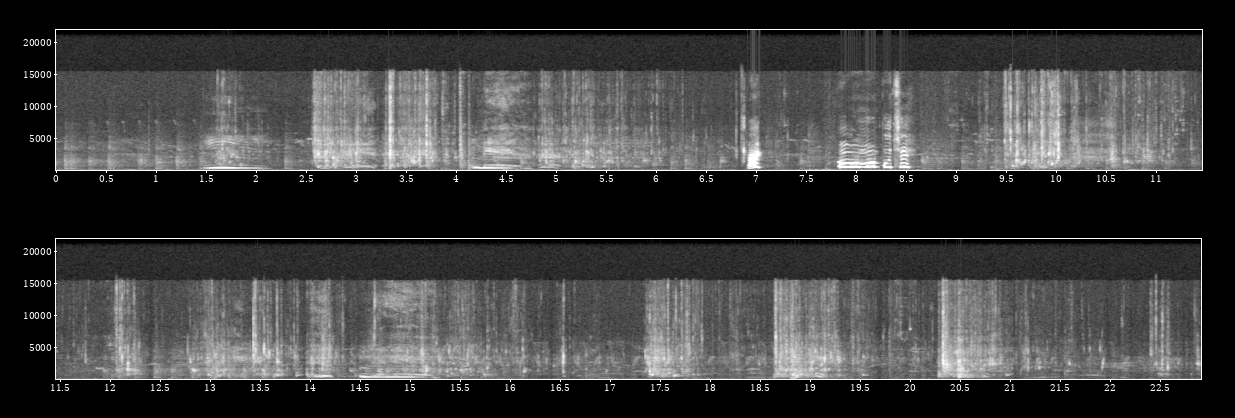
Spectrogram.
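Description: Water splashing and sloshing in a plastic tub as a toddler slaps and paddles it with their hands, in many short irregular splashes. Short voice sounds come in between, the loudest a pair of brief high cries about seven and eight seconds in.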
